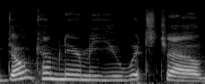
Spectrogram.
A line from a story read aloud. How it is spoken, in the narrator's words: She shrieked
